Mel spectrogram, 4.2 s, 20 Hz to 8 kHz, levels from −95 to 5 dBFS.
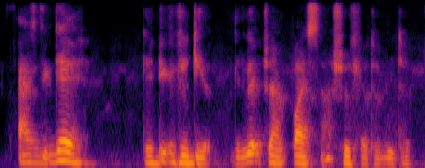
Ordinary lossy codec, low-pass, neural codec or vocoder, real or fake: none; 7.2 kHz; codec, 16 kHz, 1 kbps, FreqCodec, larger model; fake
